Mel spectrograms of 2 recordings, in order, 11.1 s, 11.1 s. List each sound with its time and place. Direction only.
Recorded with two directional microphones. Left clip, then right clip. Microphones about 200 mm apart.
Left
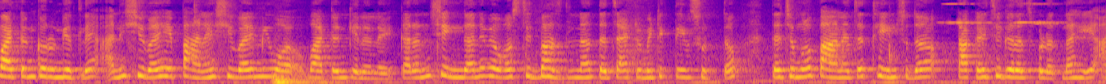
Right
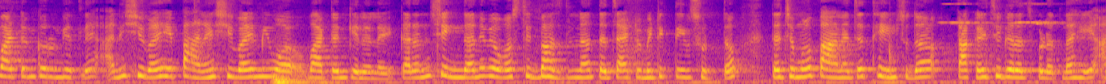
0.0 s a woman's voice: 20° left (ahead or behind)
1.1 s a woman's voice: centre (ahead or behind)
